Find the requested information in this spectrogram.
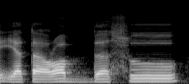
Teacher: سو واو مدہ ہے، ایک الف کی مقدار کے برابر کھینچ کر پڑھیں گے، اور را زبر کی وجہ سے پر پڑھا جائے گا، میم ساکن ہی رہے گا وقف کی صورت میں۔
